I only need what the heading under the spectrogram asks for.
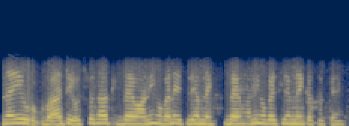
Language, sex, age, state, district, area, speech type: Hindi, female, 18-30, Bihar, Muzaffarpur, rural, conversation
